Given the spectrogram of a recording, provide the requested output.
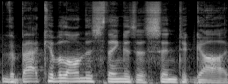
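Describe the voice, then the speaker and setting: He speaks rather quickly. The man has an unremarkable speaking voice with a medium pitch. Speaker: toy reviewer. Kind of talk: product review.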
